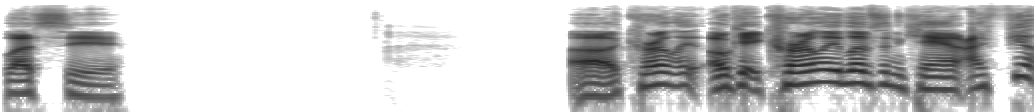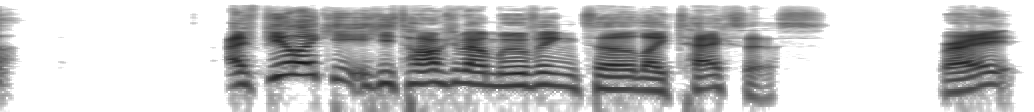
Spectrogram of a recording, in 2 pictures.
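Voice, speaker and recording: A man hosting a casual livestream, reacting aloud in a halting way, repeating words and breaking off mid-sentence. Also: on the high side, very animated, sharp tone, no echo, studio quality. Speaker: livestream host. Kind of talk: casual reaction stream commentary.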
